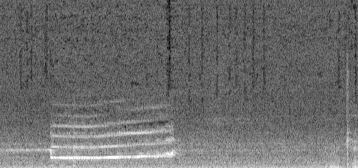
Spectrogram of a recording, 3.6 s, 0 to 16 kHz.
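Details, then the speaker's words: 1925 Lacault Ultradyne receiver, B plus being raised with no antenna connected: loud whistling howl near 1 kHz sweeps upward for about a second then cuts out; oscillation or feedback squeal, no regenerative circuits known, cause suspected. "far as i know there's no regenerative circuits in in this radio anywhere so but there's all kinds of possibilities for feedback especially especially with me here"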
